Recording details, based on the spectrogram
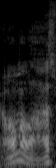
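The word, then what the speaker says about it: Omelas: and ursula leguin said i pronounce it omalas but you can pronounce it any way you like but she was she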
